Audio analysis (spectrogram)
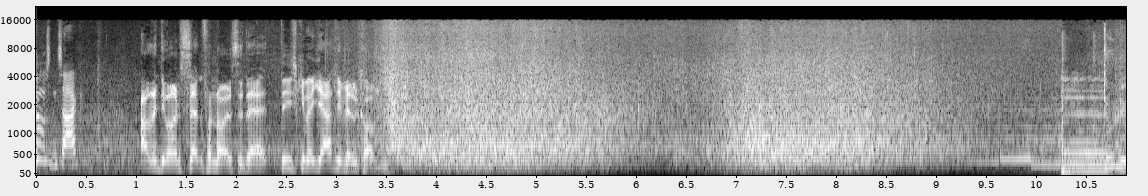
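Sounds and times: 
speech: 0.1 - 3.9
waves rolling onto a beach in broad swells of surf: 1.6 - 10.2.

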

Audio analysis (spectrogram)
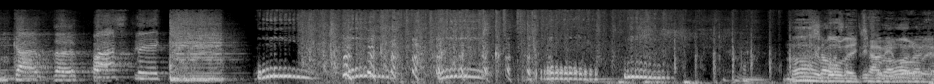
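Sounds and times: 
speech: 0.2 - 6.6, 7.9 - 9.3
pigeon cooing: 2.6 - 7.7
laughter: 3.0 - 9.2.

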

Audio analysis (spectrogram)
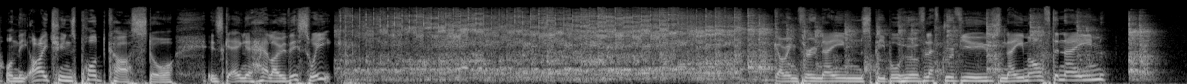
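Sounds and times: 
speech: 0.0 - 4.0, 7.8 - 11.2
prize wheel spinning with ratcheting clicks: 3.4 - 7.8.

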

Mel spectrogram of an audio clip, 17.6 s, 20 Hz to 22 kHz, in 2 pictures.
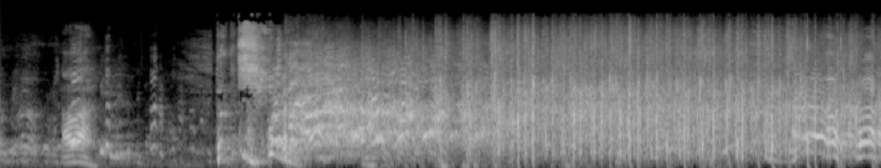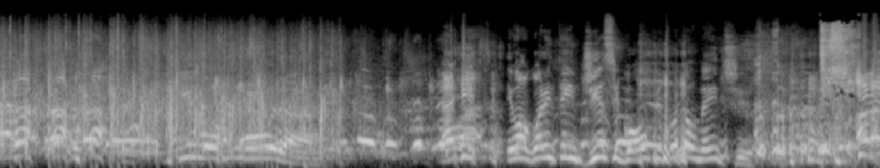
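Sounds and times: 
crowd laughing: 0.0 - 5.3, 7.7 - 17.6
speech: 0.5 - 1.2, 2.2 - 3.3, 13.4 - 17.6
person sneezing: 2.2 - 2.9, 17.0 - 17.5
crowd applause: 3.9 - 12.8.

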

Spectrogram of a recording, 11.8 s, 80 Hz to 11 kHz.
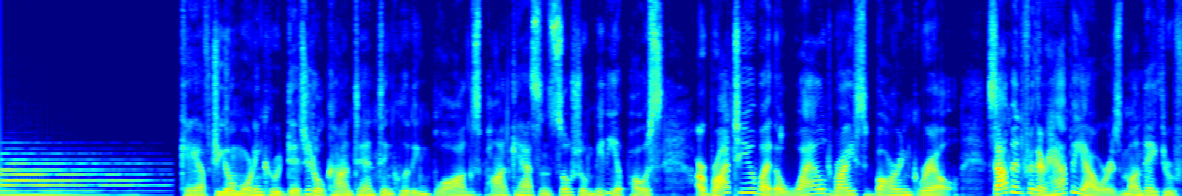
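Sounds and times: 
single bell strike with clear metallic tone: 0.0 - 1.8
speech: 1.8 - 11.8.

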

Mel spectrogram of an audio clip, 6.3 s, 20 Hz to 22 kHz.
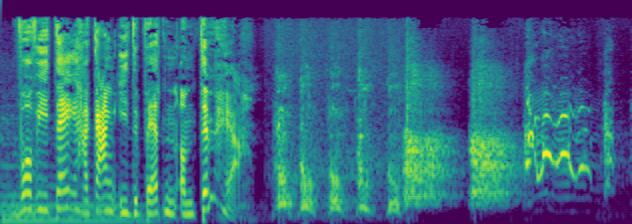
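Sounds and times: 
speech: 0.2 - 2.6
dog barking: 2.7 - 6.3.

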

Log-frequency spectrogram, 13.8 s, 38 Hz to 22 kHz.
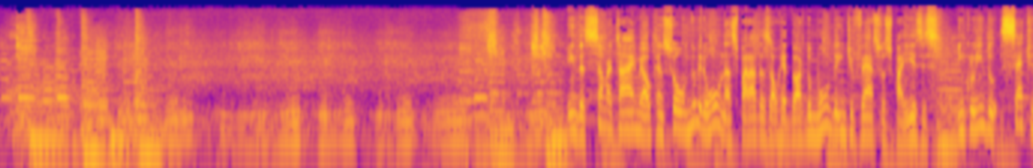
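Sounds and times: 
sports car revving and driving past: 0.0 - 8.2
speech: 7.6 - 13.7.

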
